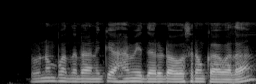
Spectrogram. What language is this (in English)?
Telugu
